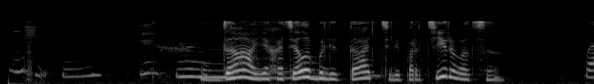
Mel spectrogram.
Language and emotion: Russian, positive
